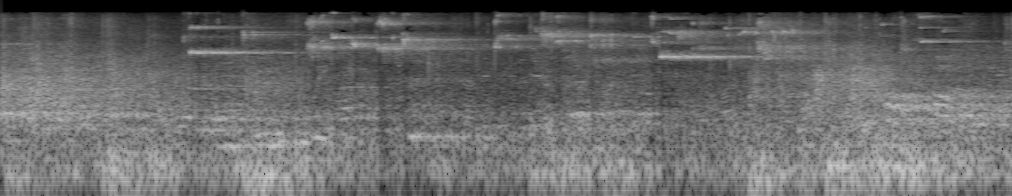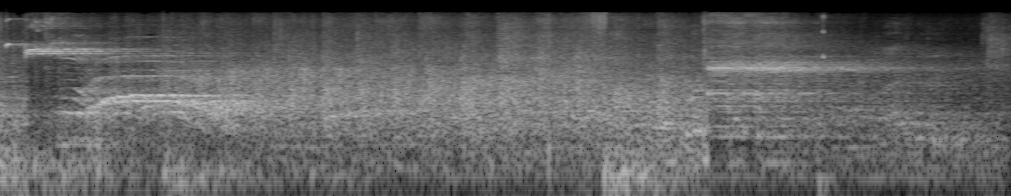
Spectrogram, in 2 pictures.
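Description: Spectators and players chatter in a large echoing gym.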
